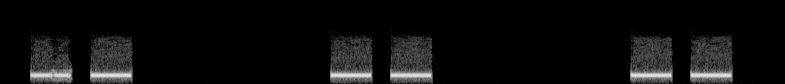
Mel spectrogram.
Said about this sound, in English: All right, I'm just going to call him. It's ringing.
